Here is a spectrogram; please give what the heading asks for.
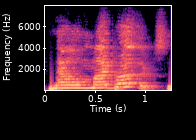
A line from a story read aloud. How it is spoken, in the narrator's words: the second man exclaimed with a cry of dawning recognition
